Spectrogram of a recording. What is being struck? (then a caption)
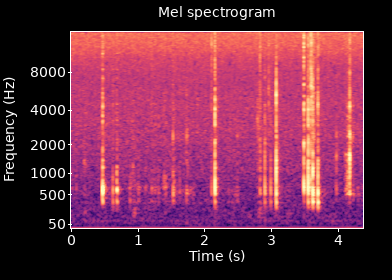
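Small metal case with rhinestone cover. Long red nails tap and scratch the pink rhinestone gem-tile cover of a small closed metal case. Quiet, sharp clicks with a brief bright, glassy ring come in irregular bursts, including a quick cluster near the end. Faint scratching fills the gaps between them.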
